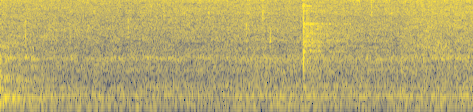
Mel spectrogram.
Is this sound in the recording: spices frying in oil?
yes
